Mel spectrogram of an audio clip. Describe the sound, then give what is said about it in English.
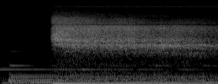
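A voice imitates pouring rain with one long, steady, breathy hiss that starts after a short pause and holds evenly for nearly two seconds over a faint low hum. “Can you make the sound of rain?”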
